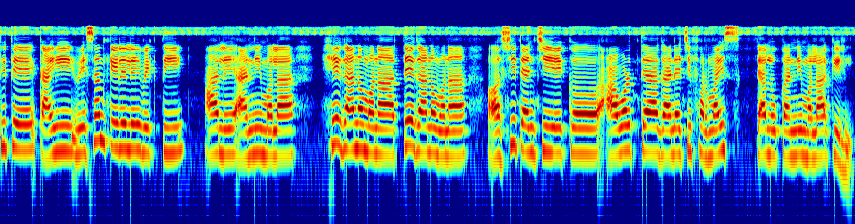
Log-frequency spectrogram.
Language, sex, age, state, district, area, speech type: Marathi, female, 45-60, Maharashtra, Yavatmal, rural, spontaneous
